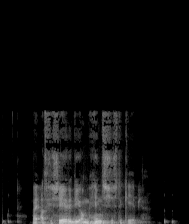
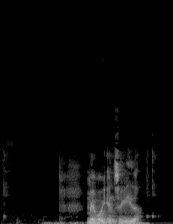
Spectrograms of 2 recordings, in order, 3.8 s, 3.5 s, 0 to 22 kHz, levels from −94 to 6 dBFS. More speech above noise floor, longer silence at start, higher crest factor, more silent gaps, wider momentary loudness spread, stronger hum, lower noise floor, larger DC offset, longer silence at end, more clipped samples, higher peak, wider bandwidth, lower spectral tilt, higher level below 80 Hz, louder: second, 34 dB vs 42 dB; second, 0.65 s vs 0.9 s; about the same, 18 dB vs 20 dB; neither; second, 15 LU vs 23 LU; neither; second, -58 dBFS vs -72 dBFS; neither; first, 1 s vs 0.4 s; neither; first, -8 dBFS vs -14 dBFS; first, 11.5 kHz vs 7.8 kHz; about the same, -6.5 dB/octave vs -5.5 dB/octave; about the same, -52 dBFS vs -52 dBFS; first, -25 LUFS vs -31 LUFS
